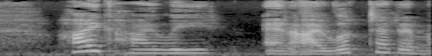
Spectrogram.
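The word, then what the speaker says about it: Kiley: So most Kylies are spelled like Kyle, K-Y-L-I-E, Kyle, Kylie. My husband said, it's Kylie, like Riley, K-I-L-E-Y.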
